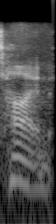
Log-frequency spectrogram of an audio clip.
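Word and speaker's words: thyme: it if I just if i take thymine like this and I just put an e at the end it makes the words pronounced time and time is a seasoning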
